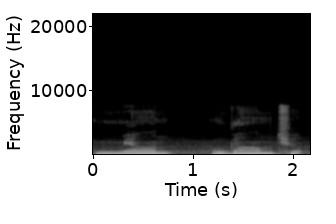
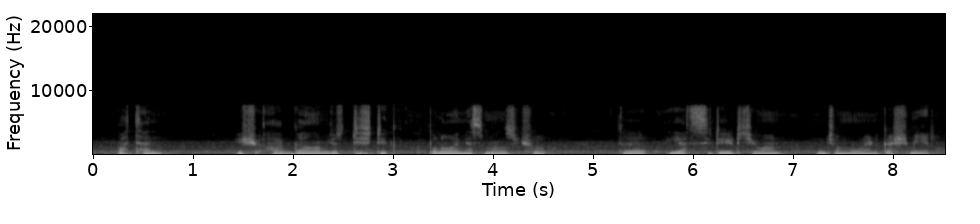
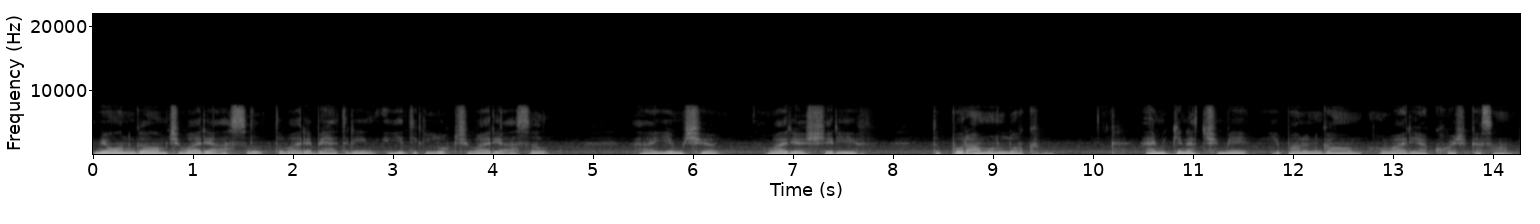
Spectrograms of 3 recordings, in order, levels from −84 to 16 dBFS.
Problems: background sounds at intervals, low volume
